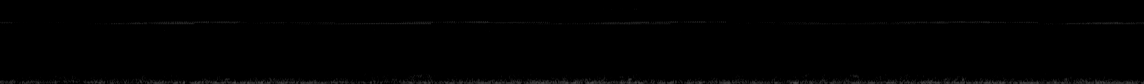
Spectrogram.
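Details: Pre-evening summer chorus of crickets outdoors: an unbroken, very high trill with regular fast beats, set against a fairly loud low rumble of wind-like noise.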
